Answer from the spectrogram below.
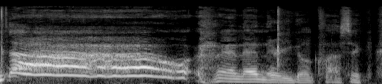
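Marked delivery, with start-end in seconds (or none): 0.1-1.9 high, loud mock wail of no; Luke's scream. Luke screaming at the reveal, loud high wail. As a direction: belt out a dramatic movie scream.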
